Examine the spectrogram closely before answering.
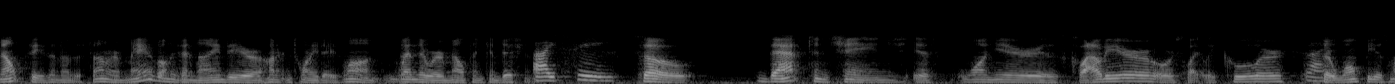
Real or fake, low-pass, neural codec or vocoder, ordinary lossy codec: fake; 7.2 kHz; vocoder, 44.1 kHz, 128 mel bands every 256 samples, BigVGAN v2; AAC, 16 kbps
